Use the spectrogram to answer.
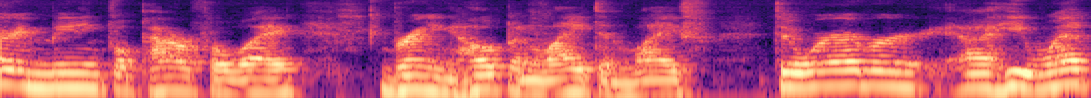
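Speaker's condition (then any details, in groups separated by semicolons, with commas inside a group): No condition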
